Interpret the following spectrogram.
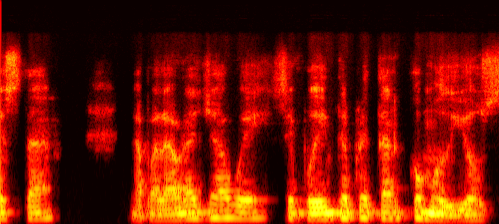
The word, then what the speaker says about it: Yahweh: De hecho, la palabra Yahvé, ¿verdad? Yahweh sería la pronunciación más o menos adecuada, ¿verdad? Acordémonos que es una palabra que no tiene vocales, ¿verdad?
